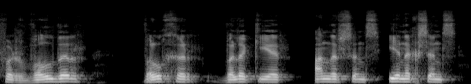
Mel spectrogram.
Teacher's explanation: waar die i klank telkens uitgespreek word as 'n e, maar ons spel dit met 'n i · Term: schwa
